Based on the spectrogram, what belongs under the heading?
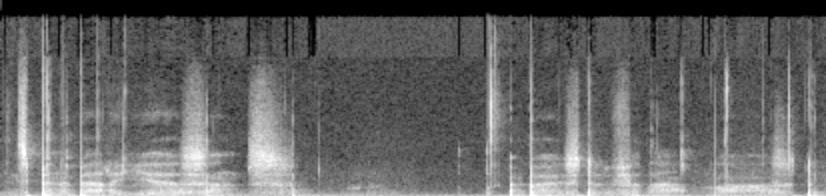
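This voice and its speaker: An ASMR host rambling in a whisper, ear to ear, right up close to stereo microphones, with long drawn-out pauses. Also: fairly bright tone.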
